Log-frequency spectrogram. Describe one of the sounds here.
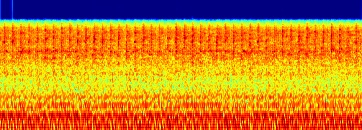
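A car engine idles loudly and steadily close by.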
